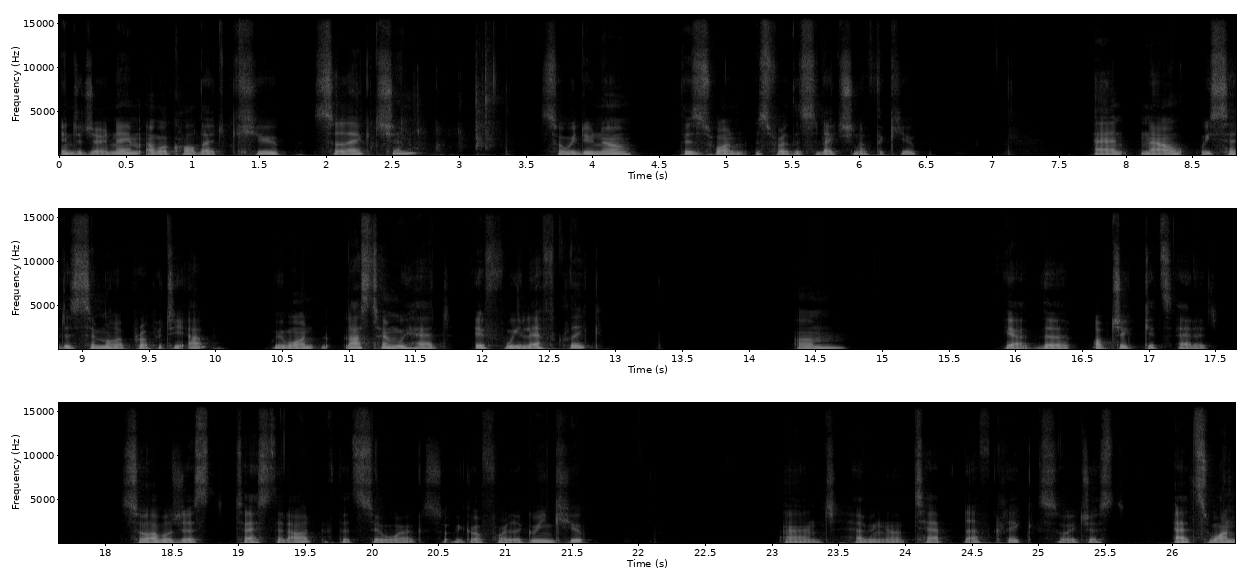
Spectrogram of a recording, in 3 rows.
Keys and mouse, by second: 8.4-10.3 drag, 12.0-13.8 drag, 15.0-20.3 drag, 21.8-23.7 drag, 24.2-26.1 drag, 26.4 p.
